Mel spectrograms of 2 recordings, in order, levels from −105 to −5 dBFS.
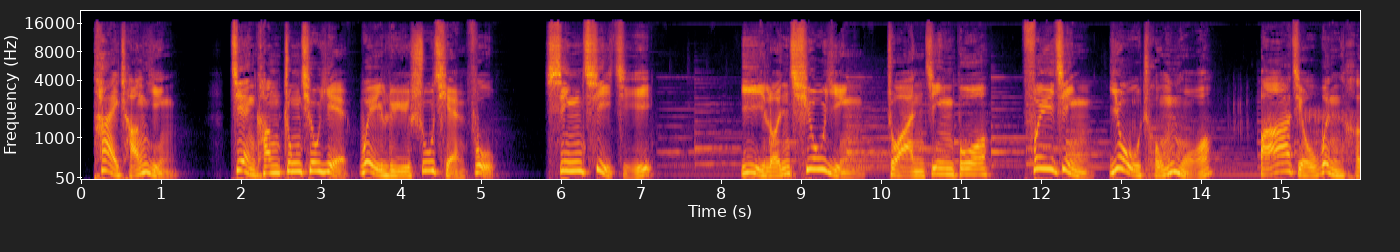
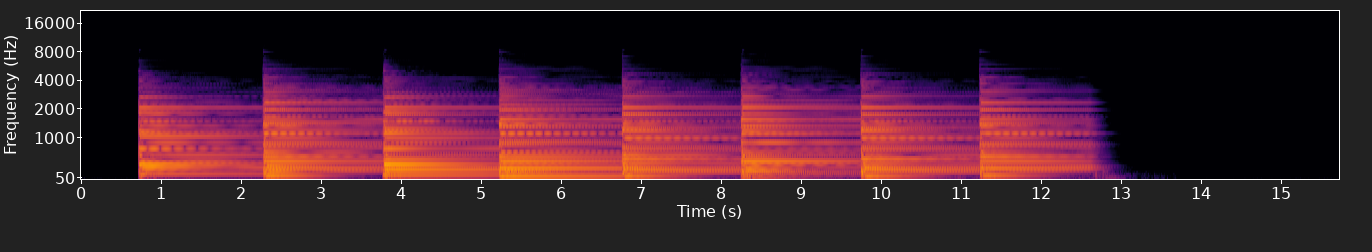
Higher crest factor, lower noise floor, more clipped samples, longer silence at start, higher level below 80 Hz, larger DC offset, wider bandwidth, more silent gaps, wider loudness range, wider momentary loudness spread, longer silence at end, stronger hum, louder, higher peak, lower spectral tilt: about the same, 16 dB vs 20 dB; second, -78 dBFS vs under -90 dBFS; neither; second, 0.15 s vs 0.7 s; first, -52 dBFS vs -62 dBFS; neither; first, 17 kHz vs 5.6 kHz; neither; second, 2 LU vs 8 LU; second, 9 LU vs 14 LU; second, 0 s vs 3 s; neither; first, -23 LUFS vs -36 LUFS; first, -8 dBFS vs -16 dBFS; second, -4 dB/octave vs -6.5 dB/octave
